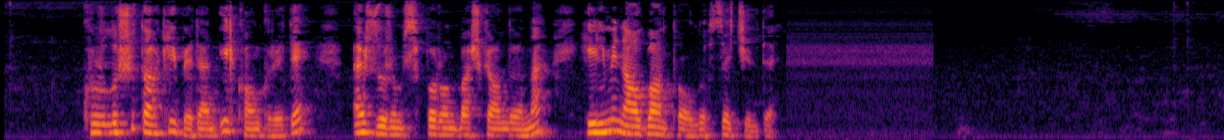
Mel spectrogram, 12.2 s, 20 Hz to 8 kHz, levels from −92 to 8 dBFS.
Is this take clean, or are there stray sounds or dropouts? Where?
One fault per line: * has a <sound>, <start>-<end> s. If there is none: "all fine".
all fine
